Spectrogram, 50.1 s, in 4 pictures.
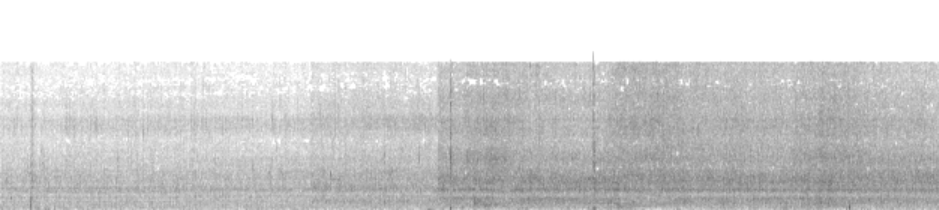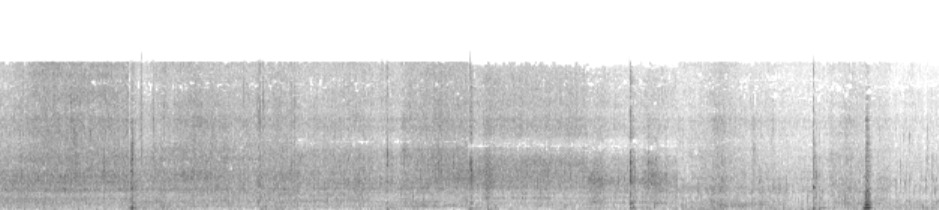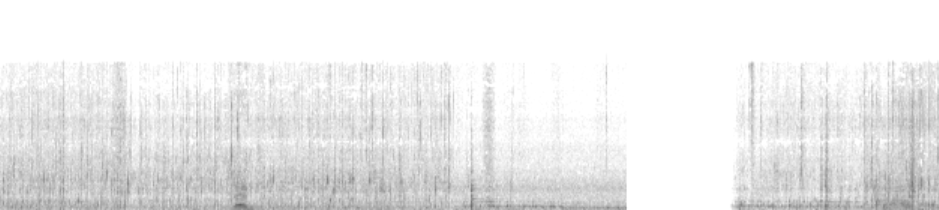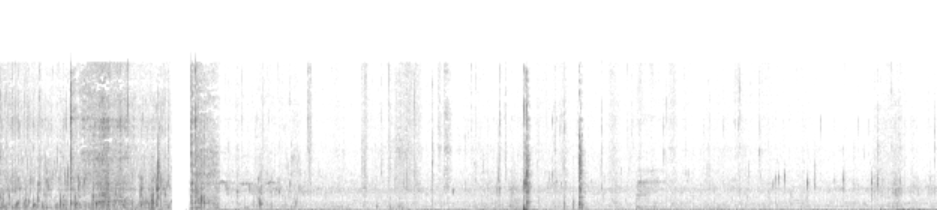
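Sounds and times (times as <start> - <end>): chicken sizzling in oil: 0.0 - 31.5
metal spatula scraping pan: 40.1 - 40.6.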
